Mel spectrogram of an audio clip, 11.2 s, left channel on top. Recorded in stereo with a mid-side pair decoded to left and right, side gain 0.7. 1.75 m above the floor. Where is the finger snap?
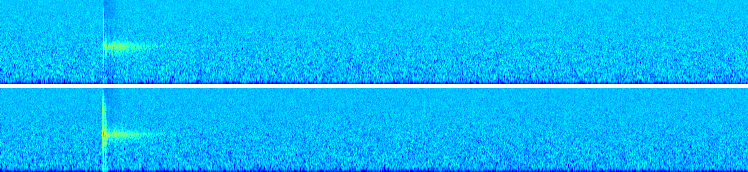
65° right, 0.8 m.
